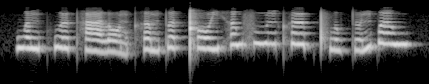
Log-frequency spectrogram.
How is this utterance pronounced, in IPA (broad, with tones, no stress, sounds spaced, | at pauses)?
w ɐ˧ ŋ kʷʰ œː˧ t̪ʰ aː˨ l ɔː˨˩ n kʰ ɐ˨ m t̪ ɐ˧ t̚ kʰ ɔː˧ j h ɐ˥ w f uː˥ n kʰ œː˥ p̚ kʷʰ ɐ˧ w t̪ ɵ˨˥ n p ɐ˥ w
